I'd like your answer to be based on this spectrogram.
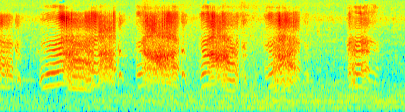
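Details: Infant cry: repeated high-pitched wailing bursts, about one per second, with rising and falling pitch.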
